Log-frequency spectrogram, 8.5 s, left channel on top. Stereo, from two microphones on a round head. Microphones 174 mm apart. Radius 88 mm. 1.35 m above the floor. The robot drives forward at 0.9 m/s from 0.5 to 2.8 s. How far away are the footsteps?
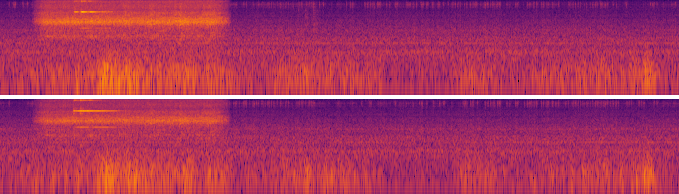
No footsteps in this recording.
